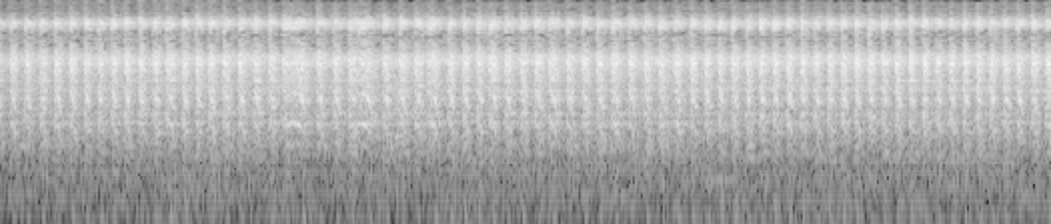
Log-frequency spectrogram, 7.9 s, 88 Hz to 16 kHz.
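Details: Honda CBR600 F4i non-runner, accident-damaged, after injector cleaning with cleaner and fresh fuel: rapid starter churning, about three beats a second, never catches; cranks but won't start. Owner hears no fuel pump prime and suspects fuel delivery.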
